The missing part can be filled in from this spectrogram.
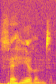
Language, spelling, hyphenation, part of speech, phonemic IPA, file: German, verheerend, ver‧hee‧rend, verb / adjective, /fɛɐ̯ˈheːʁənt/, De-verheerend.ogg
- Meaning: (verb) present participle of verheeren; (adjective) devastating (causing a lot of damage)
